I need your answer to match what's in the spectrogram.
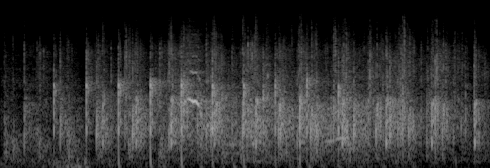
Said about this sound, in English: If it makes sense, you can clap in this church.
